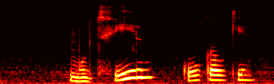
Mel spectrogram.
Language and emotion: Russian, neutral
